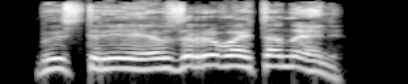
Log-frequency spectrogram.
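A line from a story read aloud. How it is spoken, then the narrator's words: Scream. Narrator (Russian): закричала Кристина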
